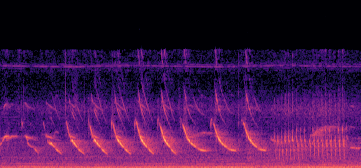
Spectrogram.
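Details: Male canary singing to stimulate a female for mating: a run of about ten sharp, loud descending whistled notes repeated roughly every quarter second, ending in a softer buzzy trill, with faint low hum beneath.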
